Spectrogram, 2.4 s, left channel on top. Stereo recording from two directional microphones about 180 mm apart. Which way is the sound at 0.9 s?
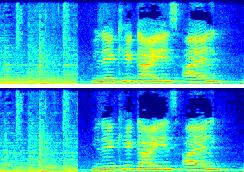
45° right (ahead or behind).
